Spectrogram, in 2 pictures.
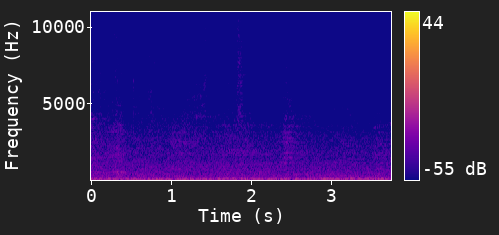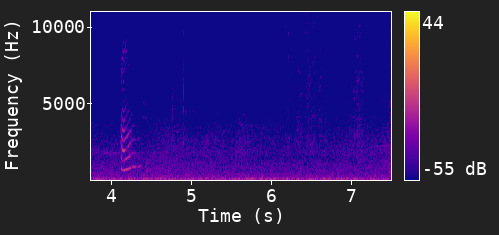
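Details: A domestic cat gives a single short meow a little past the four-second mark, a quick rising-then-falling cry with bright overtones, set against a steady low hum and otherwise quiet indoor background.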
